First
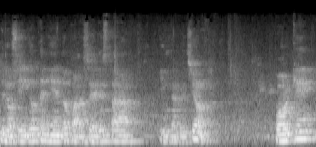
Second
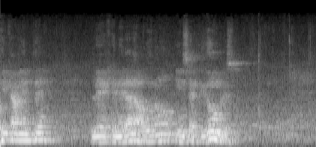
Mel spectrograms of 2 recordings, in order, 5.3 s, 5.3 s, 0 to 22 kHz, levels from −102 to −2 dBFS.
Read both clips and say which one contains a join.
second; 1 cut; at 1.0 s

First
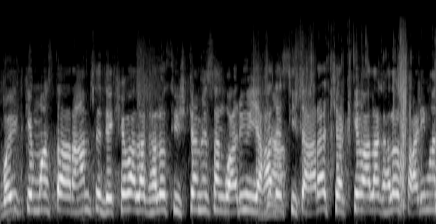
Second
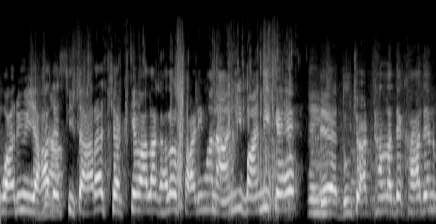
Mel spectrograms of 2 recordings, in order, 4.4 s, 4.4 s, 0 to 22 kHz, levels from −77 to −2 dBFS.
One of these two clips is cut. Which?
second; 1 cut; at 3.1 s

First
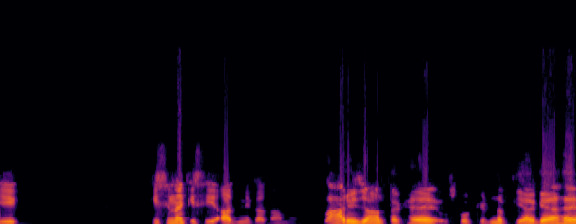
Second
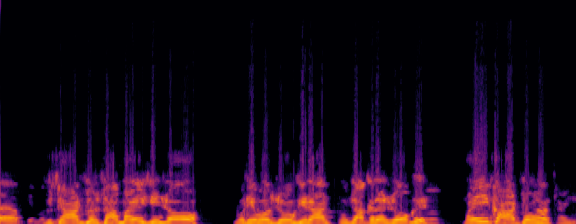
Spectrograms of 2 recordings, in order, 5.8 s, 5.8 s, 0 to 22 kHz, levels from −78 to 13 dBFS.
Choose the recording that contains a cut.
first; 1 cut; at 3.4 s

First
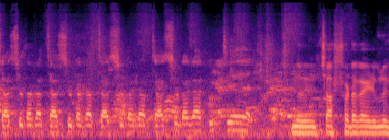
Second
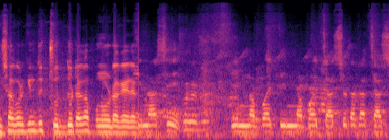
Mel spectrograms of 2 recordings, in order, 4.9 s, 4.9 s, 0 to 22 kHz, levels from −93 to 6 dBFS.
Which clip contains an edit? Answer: second; 1 cut; at 1.7 s

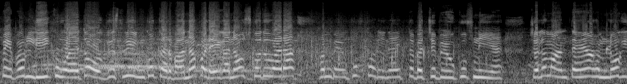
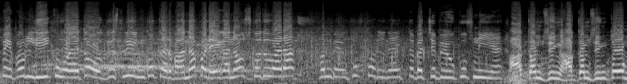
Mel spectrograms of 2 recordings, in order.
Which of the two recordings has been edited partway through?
second; 1 cut; at 5.0 s

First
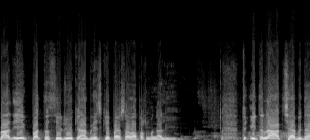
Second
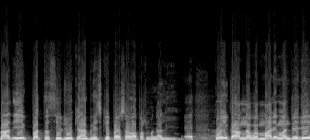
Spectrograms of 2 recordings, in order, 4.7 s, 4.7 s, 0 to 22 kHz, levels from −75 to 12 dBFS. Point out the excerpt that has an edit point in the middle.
second; 1 cut; at 3.0 s

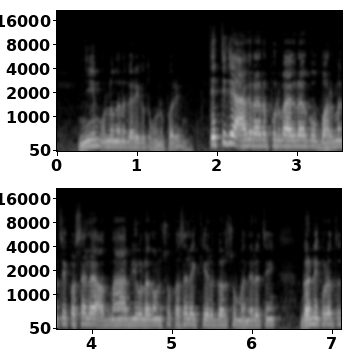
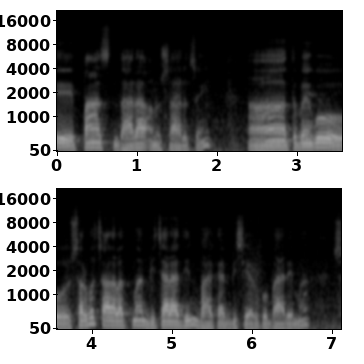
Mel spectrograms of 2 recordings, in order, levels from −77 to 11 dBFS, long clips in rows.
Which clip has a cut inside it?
first; 1 cut; at 1.7 s

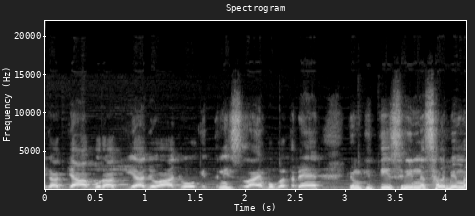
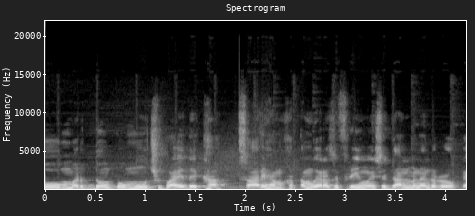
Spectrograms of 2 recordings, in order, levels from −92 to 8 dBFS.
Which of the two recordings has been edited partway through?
second; 1 cut; at 1.9 s

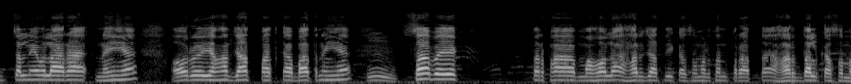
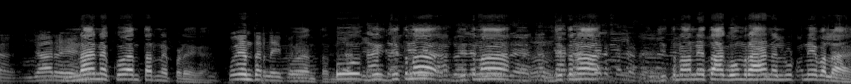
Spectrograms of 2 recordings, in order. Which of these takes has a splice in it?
second; 1 cut; at 3.4 s

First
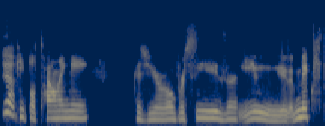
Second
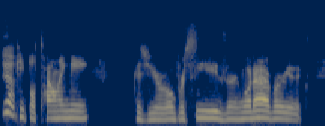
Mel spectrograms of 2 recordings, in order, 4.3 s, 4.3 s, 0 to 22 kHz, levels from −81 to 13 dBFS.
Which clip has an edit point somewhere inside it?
first; 1 cut; at 3.1 s

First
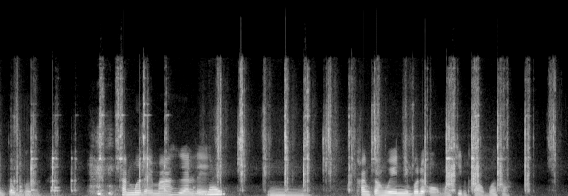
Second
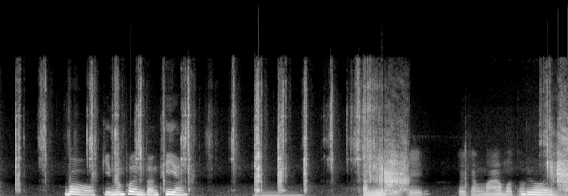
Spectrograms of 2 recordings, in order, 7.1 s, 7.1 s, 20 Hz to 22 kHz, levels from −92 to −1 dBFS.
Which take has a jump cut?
first; 1 cut; at 2.6 s

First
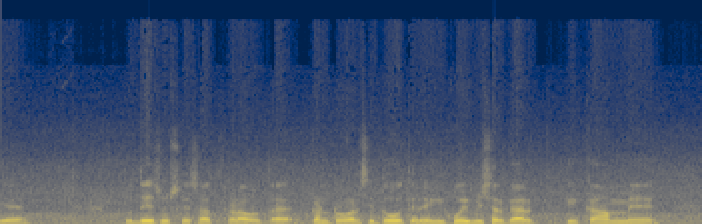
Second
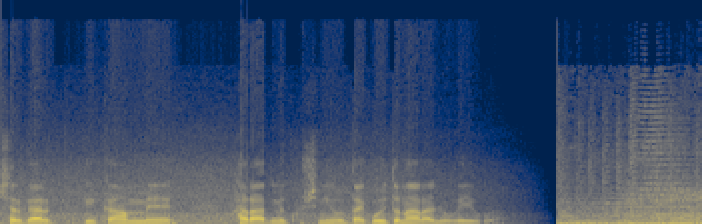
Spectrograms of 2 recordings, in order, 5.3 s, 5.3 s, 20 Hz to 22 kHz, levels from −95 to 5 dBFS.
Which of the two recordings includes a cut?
second; 1 cut; at 4.2 s

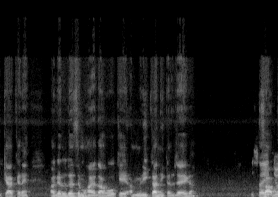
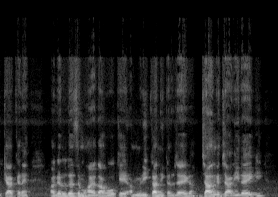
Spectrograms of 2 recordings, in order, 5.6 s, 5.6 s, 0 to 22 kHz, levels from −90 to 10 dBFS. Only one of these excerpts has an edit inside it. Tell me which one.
second; 1 cut; at 3.9 s

